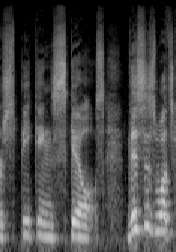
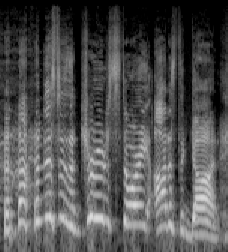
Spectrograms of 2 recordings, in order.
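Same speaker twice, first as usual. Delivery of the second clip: laughing; 8 semitones higher than usual. Real, not acted.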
